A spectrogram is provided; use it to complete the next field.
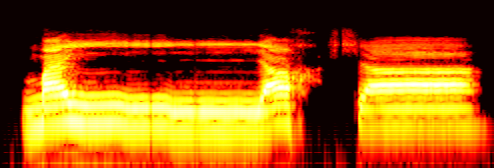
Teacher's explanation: mainya ditekan sampai 2 harokat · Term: bi gunnah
